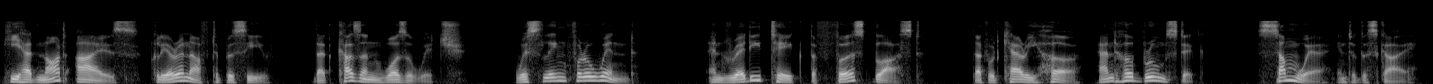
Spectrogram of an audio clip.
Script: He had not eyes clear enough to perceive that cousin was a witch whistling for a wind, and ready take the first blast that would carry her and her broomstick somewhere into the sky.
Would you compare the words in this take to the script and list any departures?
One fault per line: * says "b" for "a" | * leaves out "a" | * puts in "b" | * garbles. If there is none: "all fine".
all fine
